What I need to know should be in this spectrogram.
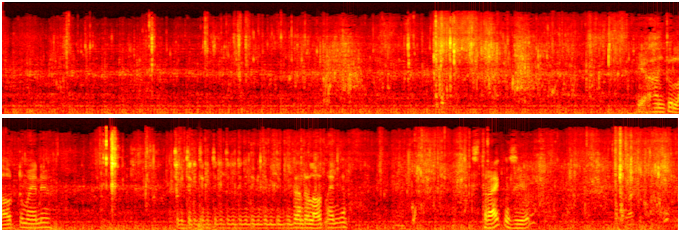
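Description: Water laps against the side of a small boat.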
